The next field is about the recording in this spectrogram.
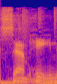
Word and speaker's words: Samhain: Although it's spelled Samhain, it's actually pronounced Samhain.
